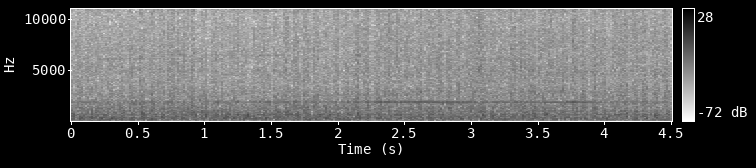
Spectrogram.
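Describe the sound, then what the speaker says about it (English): Helicopter at a Kenyan wildlife capture site, its rotor and engine producing a loud, steady, continuous throbbing drone with a dense rapid chop, close and unbroken throughout. "the pair will sprint to the chopper and get back in the air"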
